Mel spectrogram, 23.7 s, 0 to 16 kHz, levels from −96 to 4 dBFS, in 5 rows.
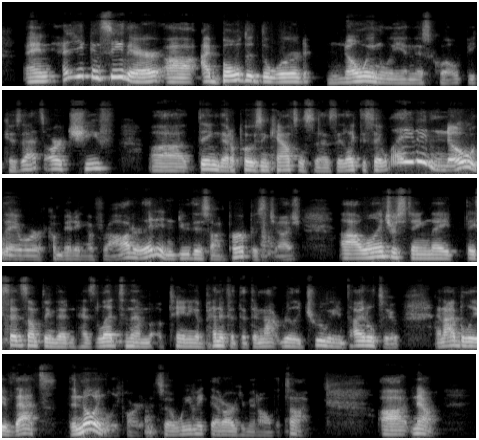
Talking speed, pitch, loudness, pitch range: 215 wpm, 135 Hz, -27 LUFS, 120-155 Hz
